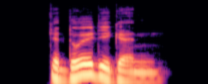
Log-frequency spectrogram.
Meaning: inflection of geduldig: 1. strong genitive masculine/neuter singular 2. weak/mixed genitive/dative all-gender singular 3. strong/weak/mixed accusative masculine singular 4. strong dative plural
- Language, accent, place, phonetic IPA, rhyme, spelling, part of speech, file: German, Germany, Berlin, [ɡəˈdʊldɪɡn̩], -ʊldɪɡn̩, geduldigen, adjective, De-geduldigen.ogg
